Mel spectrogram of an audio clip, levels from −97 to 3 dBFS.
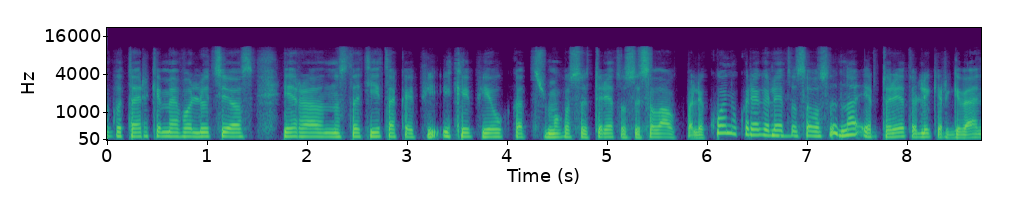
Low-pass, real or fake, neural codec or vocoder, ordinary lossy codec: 10.8 kHz; real; none; AAC, 48 kbps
